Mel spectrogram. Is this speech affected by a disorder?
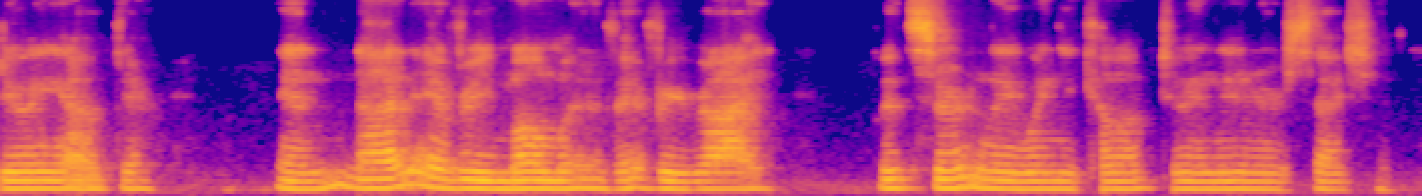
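Yes: Parkinson's disease.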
